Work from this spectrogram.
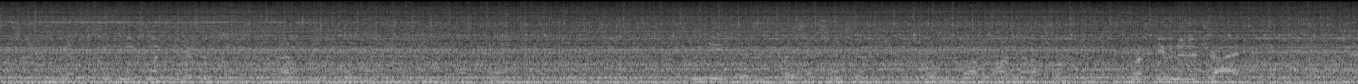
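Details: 2007 GMC Yukon Denali V8 started after replacing the throttle position sensor over a TPS code and adding a throttle body spacer: steady, even idle with a smooth low rumble, no misses, knocks or hunting; normal idle.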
